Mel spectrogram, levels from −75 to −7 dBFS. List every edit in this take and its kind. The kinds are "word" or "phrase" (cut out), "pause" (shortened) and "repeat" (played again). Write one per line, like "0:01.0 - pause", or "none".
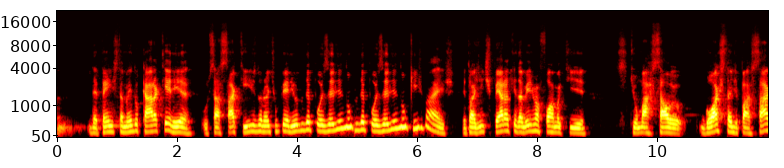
0:02.4 - pause
0:05.0 - repeat
0:06.7 - pause
0:07.6 - word
0:09.5 - pause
